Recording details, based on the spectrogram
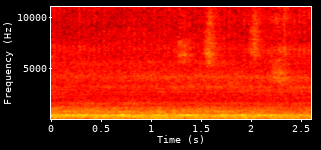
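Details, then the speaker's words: Dyna-Glo 60,000 BTU liquid propane garage heater, hooked to a gas line: igniter clicks, button pushed in and it lights into a steady, even roar with no sputter or surging; normal burner operation. "At this point, you hear the igniter going. Push this in, and it ignites."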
